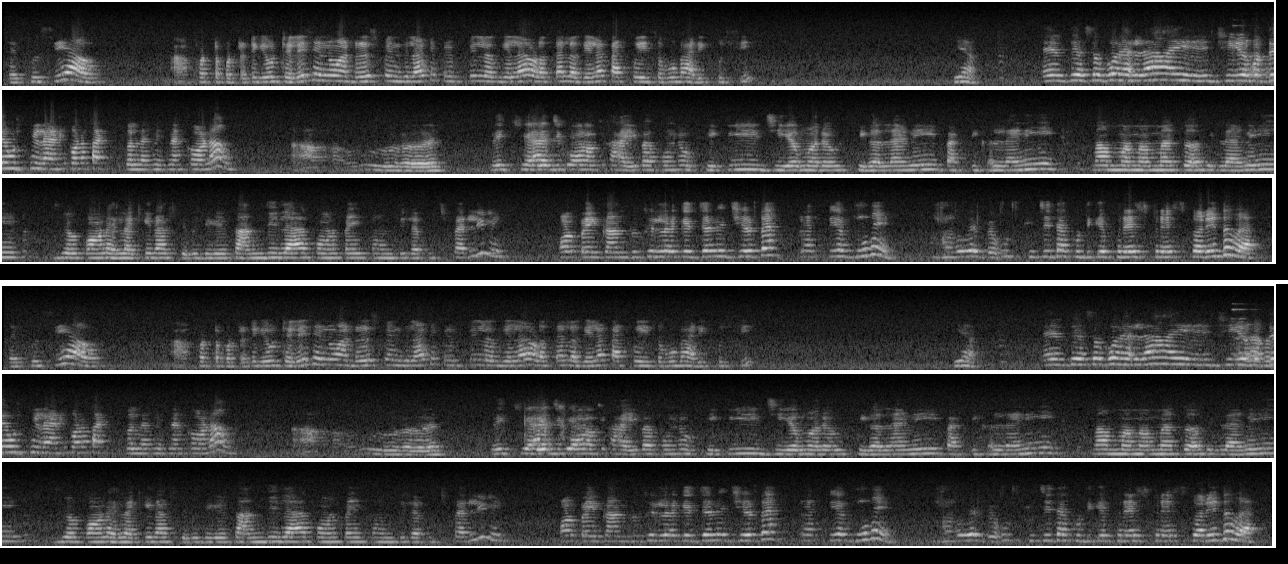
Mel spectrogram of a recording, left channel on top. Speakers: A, on the left; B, on the right.
A: ଖୁସି ଆଉ ଫଟ ଫଟ ଫଟ ଟିକେ ଉଠେଇଲି ସେ ନୂଆ ଡ୍ରେସ ପିନ୍ଧିଲା ଟିିପି ଟିପି ଟିକେ ଲଗେଇଲା ଅଳତା ଲଗେଇଲା। ତାକୁ ଏ ସବୁ ଭାରି ଖୁସି ଧ୍ୟା ଏମିତିଆ ସବୁ ହେଲା ଏଇ ଝିଅ
B: ହଁ।
A: ବୋଧେ ଉଠ ଉଠିଲାଣି କଣ ପାଟି କଲାଣି ନା କଣ ଆଉ। ଆଉ ଦେଖିବା
B: ଠିକ
A: ଆଜି
B: ଅଛି
A: କଣ ଖାଇବା ପୁଣି ଉଠ ଉଠିକି ଝିଅ ମୋର ଉଠି ଗଲାଣି ପାଟି କଲାଣି ମାମା ମାମା କହିଲାଣି ଝିଅ କଣ ହେଲା କି ରାତିରୁ ଟିକେ କାନ୍ଦିଲା କଣ ପାଇଁ କାନ୍ଦିଲା ବୁଝିପାରିଲିନି। କଣ ପାଇଁ କାନ୍ଦୁଥିଲା କେଜାଣି ଝିଅଟା ରାତି ଅଧରେ। ଆଉ ଏବେ ଉଠିଛି ତାକୁ ଟିକେ ଫ୍ରେଶ ଫ୍ରେଶ କରେଇଦବା।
